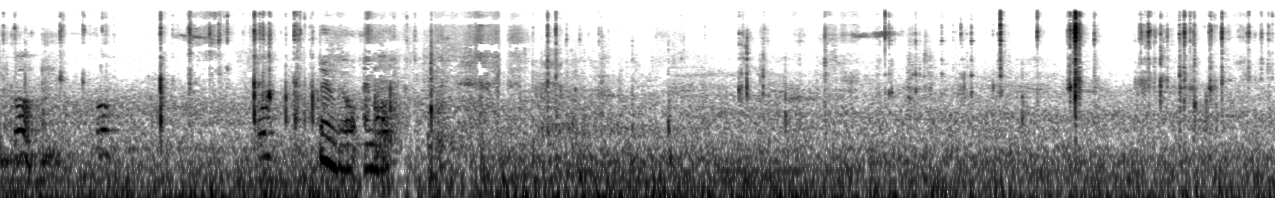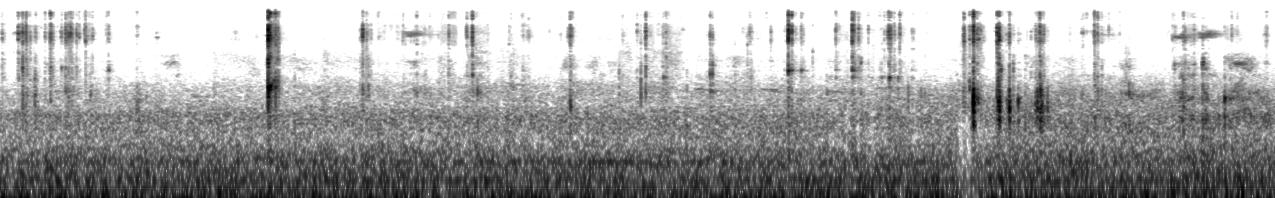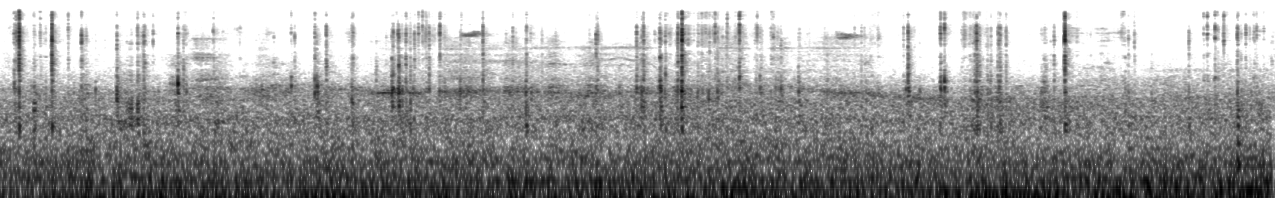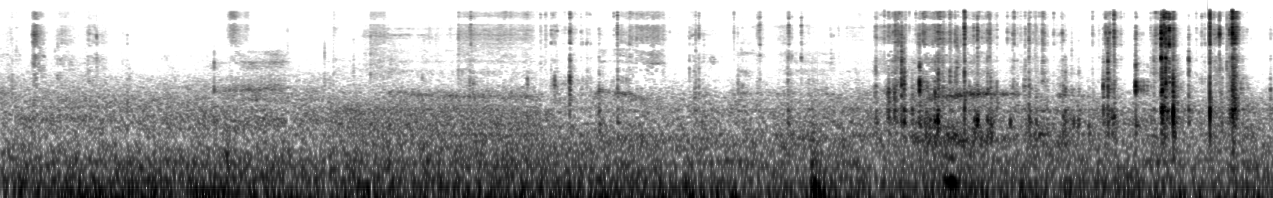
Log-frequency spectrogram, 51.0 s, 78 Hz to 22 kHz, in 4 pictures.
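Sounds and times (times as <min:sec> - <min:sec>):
steady low rumble: 0:00.0 - 0:50.9
toy truck clicks and knocks: 0:07.3 - 0:13.9, 0:15.3 - 0:38.2, 0:45.2 - 0:50.9.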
